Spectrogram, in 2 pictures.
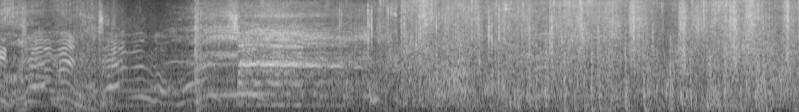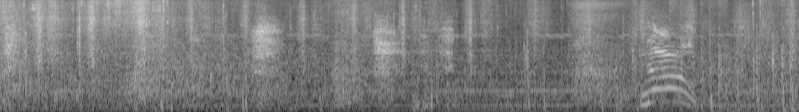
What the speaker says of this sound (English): Wait, Devin, the horse!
